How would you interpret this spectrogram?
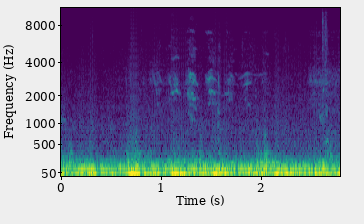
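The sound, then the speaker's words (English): Steady, loud low rumble of a car driving on the interstate on a weekday at 1 p.m. Central time, a constant drone of road and wind noise with faint higher chirps and squeaks drifting over it. “Because right now, as I'm driving, it is a weekday.”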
